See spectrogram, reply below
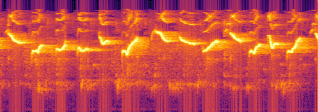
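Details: Agitated white-rumped shama in full song: repeated ringing whistles that swoop up, delivered a little over twice per second in an uneven rhythm, clean and close with no background sound.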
